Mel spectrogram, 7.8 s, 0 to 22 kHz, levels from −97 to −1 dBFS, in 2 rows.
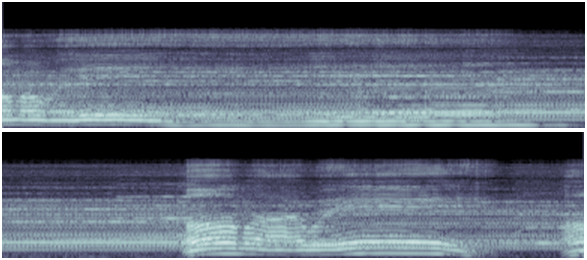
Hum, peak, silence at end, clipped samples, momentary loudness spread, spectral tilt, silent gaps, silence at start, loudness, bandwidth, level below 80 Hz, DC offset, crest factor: none; -4 dBFS; 0 s; under 0.1%; 9 LU; -5 dB/octave; none; 0 s; -23 LUFS; 9.2 kHz; -66 dBFS; under 0.1%; 18 dB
